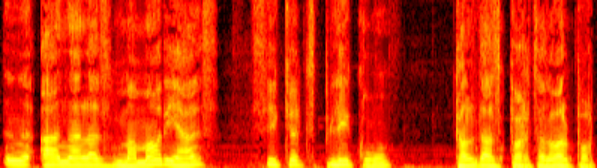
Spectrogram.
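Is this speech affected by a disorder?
Yes: Down syndrome; congenital, present from birth, extra chromosome.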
